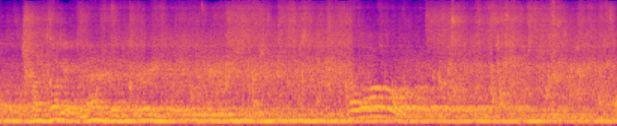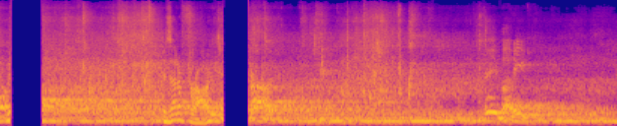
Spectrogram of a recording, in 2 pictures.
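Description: A steady low hum with muffled voice-like sounds, echoing inside a concrete storm-drain pipe; the sound cuts out twice for an instant.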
